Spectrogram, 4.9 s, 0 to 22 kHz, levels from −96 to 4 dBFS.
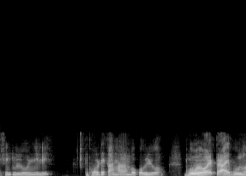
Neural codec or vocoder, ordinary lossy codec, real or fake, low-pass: codec, 44.1 kHz, 1.7 kbps, Pupu-Codec; none; fake; 5.4 kHz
